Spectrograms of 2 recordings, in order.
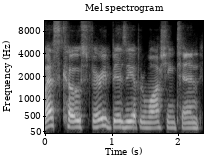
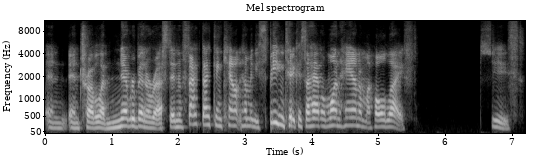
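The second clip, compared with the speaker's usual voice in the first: ordinary talk, nothing marked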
